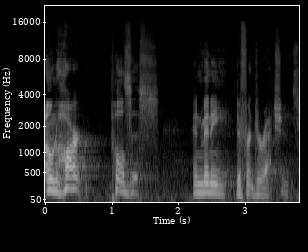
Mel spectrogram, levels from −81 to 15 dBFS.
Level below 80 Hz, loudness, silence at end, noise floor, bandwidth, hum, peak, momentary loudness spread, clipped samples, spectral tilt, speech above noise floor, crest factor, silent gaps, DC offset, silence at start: -60 dBFS; -28 LUFS; 0 s; -61 dBFS; 16 kHz; none; -8 dBFS; 18 LU; under 0.1%; -6 dB/octave; 33 dB; 20 dB; none; under 0.1%; 0 s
